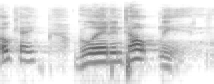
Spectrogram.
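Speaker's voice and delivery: loud, cocky, arrogant and dismissive tone. Retelling his own past reply to his wife: imitating his own arrogant reply. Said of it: "With my arrogant self".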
